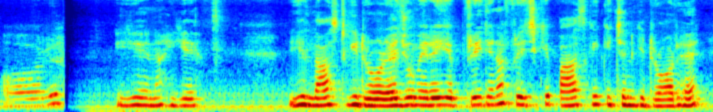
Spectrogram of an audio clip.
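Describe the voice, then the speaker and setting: Mellow-voiced Indian woman chatting at home. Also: mid-range voice, little pitch movement, unhurried, slight background noise. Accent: Hindi, Rajasthani. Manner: chatty, talks to viewers while doing chores; whispering so her sleeping husband is not woken. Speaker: vlogger. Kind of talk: casual home vlog chat. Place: her home, indoors.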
